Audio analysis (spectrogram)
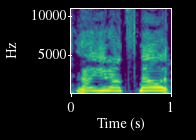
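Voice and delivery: high pleased mock wife; high imitation of wife. Wife spraying scent.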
